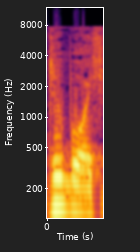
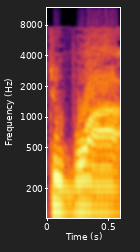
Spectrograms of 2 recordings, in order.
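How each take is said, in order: First: The name is said the local way. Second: The name is said the outsider way. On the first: The speaker is from the area. The speaker calls it right. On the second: The speaker is from outside the area. The speaker calls it wrong.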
